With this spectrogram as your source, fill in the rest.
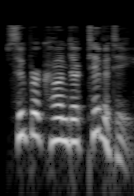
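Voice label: "superconductivity", English, uk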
